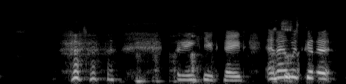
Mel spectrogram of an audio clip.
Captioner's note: laughing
